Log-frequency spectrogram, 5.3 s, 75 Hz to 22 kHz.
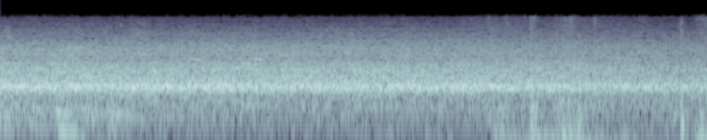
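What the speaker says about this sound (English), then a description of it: "This crowd going to try to make life miserable for these guys." Constant broadband roar of a stadium crowd in the NCAA 25 college football video game, steady and loud throughout, with a commentator's voice talking over it.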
